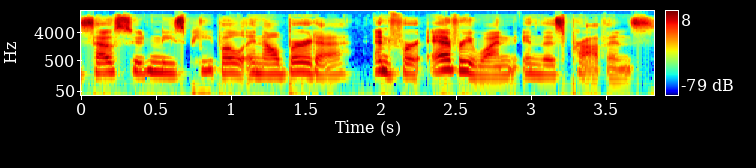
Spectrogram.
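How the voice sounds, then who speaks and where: A woman with an unremarkable speaking voice and a Canadian accent, fairly high in pitch, at a moderate pace, in a very clean recording with a silent background and a dry, close sound with no echo. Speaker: podcast host. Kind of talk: scripted narration.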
